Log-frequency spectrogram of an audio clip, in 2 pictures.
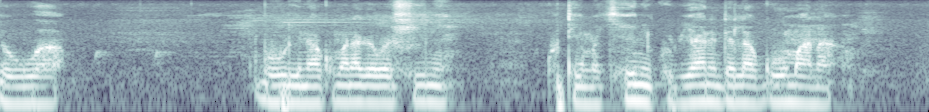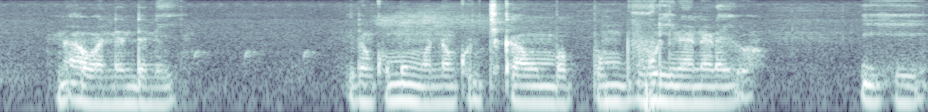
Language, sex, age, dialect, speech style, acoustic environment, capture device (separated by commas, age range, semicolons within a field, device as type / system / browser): Hausa, male, 18-24, Nigeria - Katsina, happy, silence, mobile / Linux / Chrome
